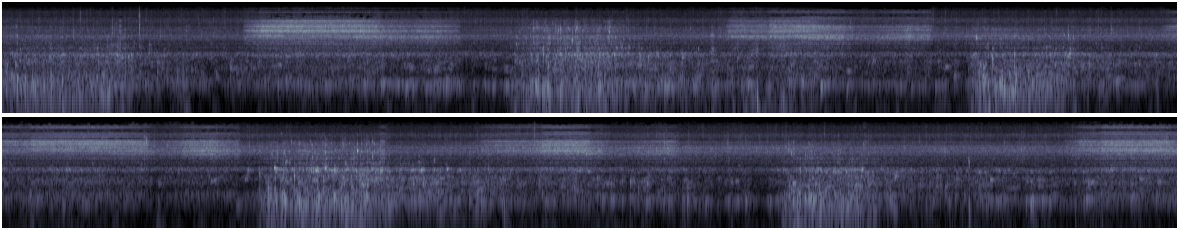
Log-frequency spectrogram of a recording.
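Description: Scuba diver breathing through a regulator, heard underwater: a hissing inhale, then a louder, rumbling burst of exhaled bubbles, repeating about every six seconds.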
